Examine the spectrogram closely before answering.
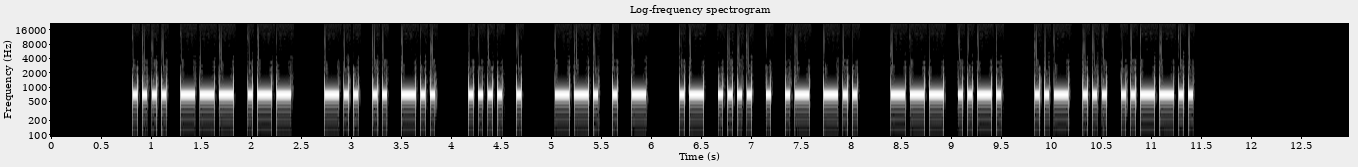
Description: Morse code, heard as a keyed tone, about 25 wpm, 700 Hz. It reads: HOW DID HE GET AHEAD OF US?
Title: Sentences from Top 1100 Words 25wpm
